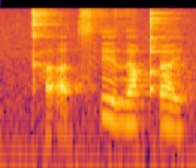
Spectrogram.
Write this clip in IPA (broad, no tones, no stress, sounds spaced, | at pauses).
kʰ a̰ t͡sʰ ɪ ð ɛ qʼ e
